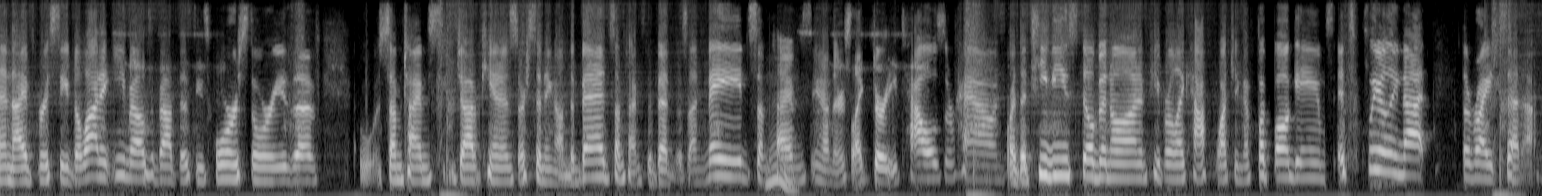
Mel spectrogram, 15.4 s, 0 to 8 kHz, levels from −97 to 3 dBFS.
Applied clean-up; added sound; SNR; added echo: neural separator model SepFormer DNS4.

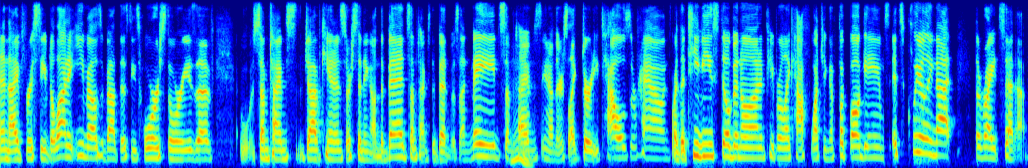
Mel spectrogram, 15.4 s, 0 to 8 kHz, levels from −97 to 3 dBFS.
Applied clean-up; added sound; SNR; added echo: none; none; none; none.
